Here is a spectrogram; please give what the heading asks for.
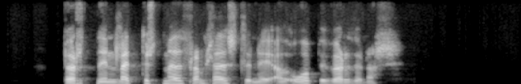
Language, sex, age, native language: Icelandic, female, 20-29, Icelandic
